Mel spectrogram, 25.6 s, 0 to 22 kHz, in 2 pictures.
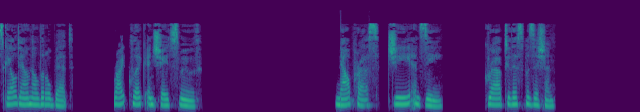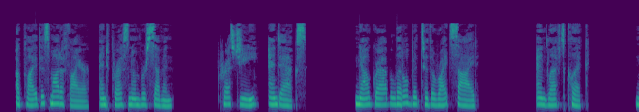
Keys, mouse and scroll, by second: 3.8 right click, 7.3 g, 14.1 click, 15.3 KP_7, 17.1 g.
